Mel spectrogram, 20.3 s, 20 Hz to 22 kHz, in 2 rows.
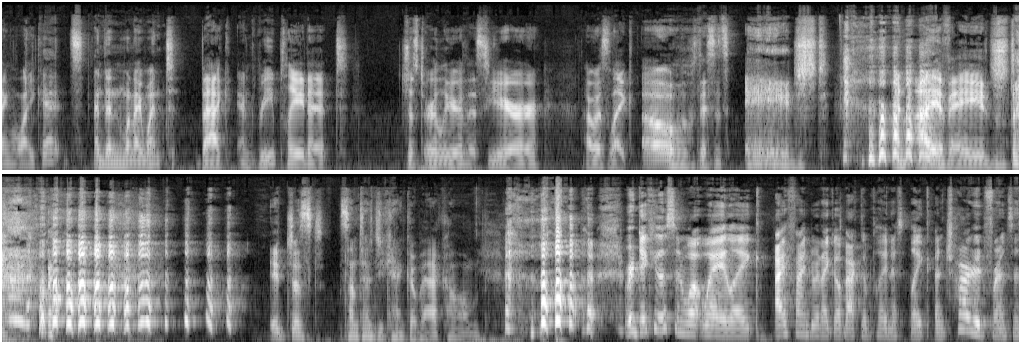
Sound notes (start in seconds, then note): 10.1 laughs; 15.3 laughs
